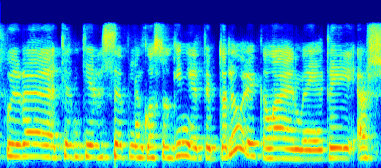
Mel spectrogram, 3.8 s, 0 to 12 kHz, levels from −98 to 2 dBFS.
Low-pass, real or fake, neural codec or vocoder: 7.2 kHz; fake; codec, 16 kHz, 4 kbps, X-Codec, HuBERT features, trained on general audio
